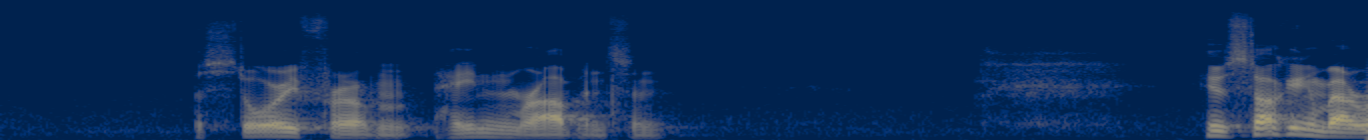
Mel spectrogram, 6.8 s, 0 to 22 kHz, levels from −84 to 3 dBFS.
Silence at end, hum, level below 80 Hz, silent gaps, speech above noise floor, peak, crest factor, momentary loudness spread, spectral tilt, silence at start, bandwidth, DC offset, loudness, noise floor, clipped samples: 0 s; none; -80 dBFS; none; 41 dB; -12 dBFS; 24 dB; 21 LU; -5.5 dB/octave; 1 s; 15.5 kHz; under 0.1%; -34 LUFS; -74 dBFS; under 0.1%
